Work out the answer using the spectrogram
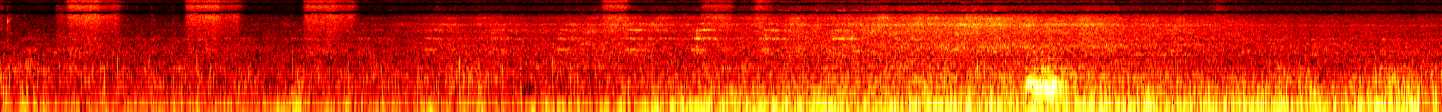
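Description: Amtrak passenger train rolling past at close range: a heavy rail rumble that builds from about four seconds in and stays loud, with a faint wheel squeal.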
